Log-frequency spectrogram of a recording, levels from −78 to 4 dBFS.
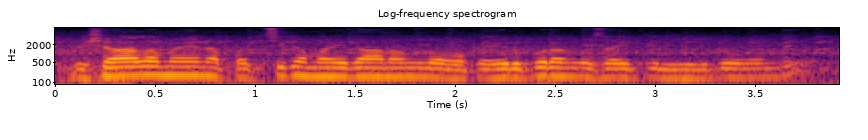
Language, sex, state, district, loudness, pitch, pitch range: Telugu, male, Telangana, Mahabubabad, -18 LUFS, 155 Hz, 150-165 Hz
